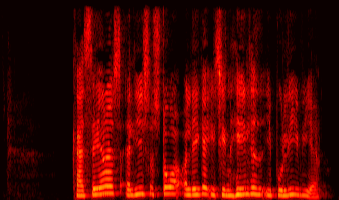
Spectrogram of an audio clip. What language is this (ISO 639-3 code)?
dan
